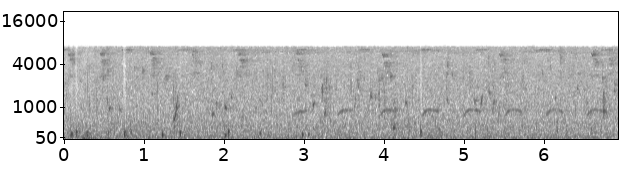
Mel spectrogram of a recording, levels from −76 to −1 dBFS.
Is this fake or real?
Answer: real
